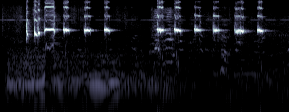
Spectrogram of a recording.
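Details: Greater green leafbird singing actively, its song filled with pelatuk bawang imitations. A low murmur is heard early on, then sharp whistled notes repeat at a steady rhythm, nearly three per second.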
